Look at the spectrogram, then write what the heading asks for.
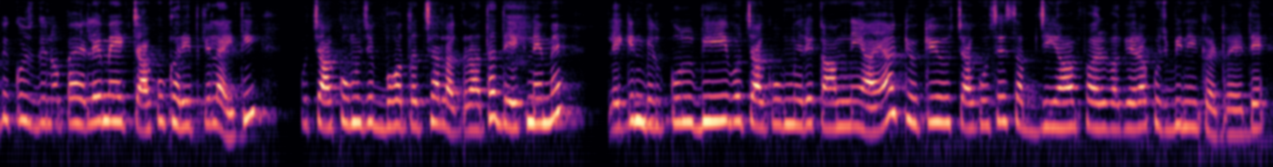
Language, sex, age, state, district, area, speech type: Hindi, female, 60+, Rajasthan, Jaipur, urban, spontaneous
